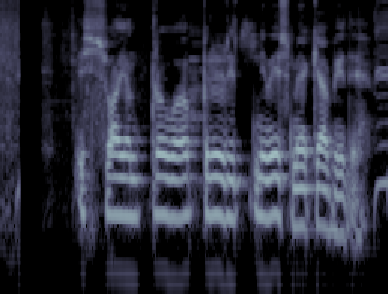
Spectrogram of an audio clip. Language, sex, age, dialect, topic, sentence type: Hindi, male, 25-30, Marwari Dhudhari, banking, question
